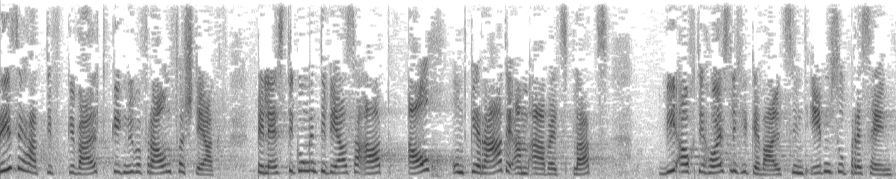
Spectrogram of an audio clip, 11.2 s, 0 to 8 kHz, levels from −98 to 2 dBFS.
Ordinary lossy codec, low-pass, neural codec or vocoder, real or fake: none; none; none; real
